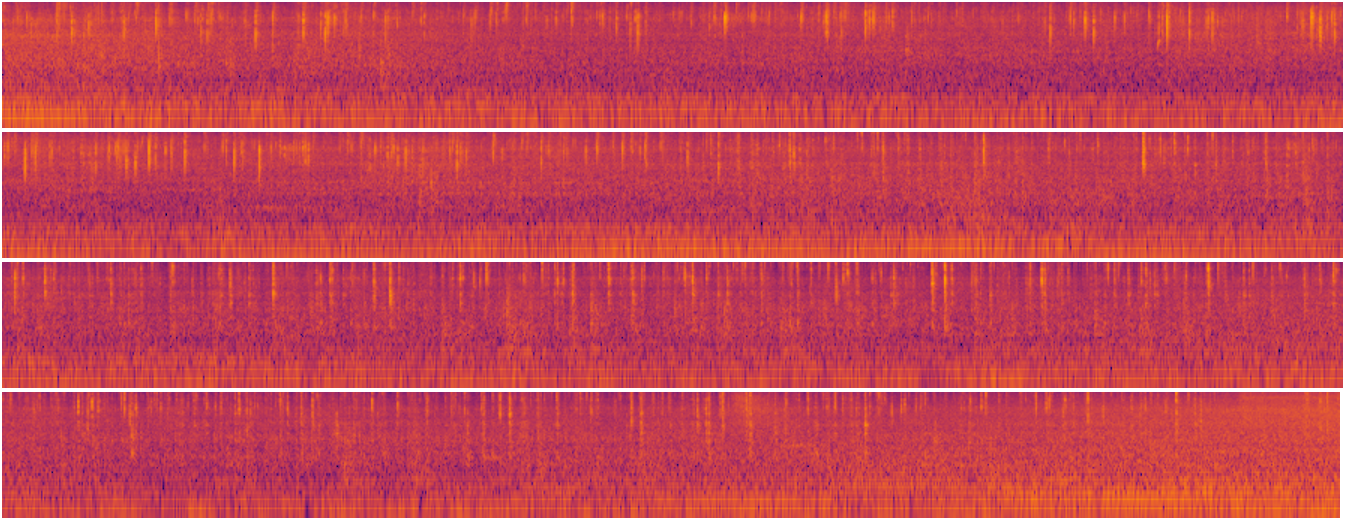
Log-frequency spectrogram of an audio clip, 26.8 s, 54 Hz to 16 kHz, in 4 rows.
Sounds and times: car parks under the stream of water 0:00.0 - 0:26.8
water dripping on the road 0:00.0 - 0:26.8

